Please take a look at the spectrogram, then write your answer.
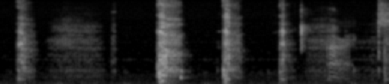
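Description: Someone with a chest infection gives several harsh, separate coughs close by, with short breathy gaps and a few throat-clearing sounds between them.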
